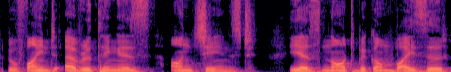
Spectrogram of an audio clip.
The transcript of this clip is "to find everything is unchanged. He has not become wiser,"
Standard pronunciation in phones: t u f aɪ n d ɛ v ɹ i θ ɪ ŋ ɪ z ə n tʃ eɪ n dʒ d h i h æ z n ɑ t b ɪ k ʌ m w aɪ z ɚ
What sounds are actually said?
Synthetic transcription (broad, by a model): t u f aɪ n d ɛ v ɹ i t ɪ ŋ ɪ z ə n tʃ eɪ n dʒ d h i h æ z n ɑ t b ɪ k ʌ m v aɪ z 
